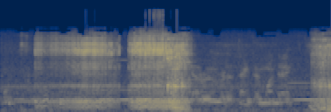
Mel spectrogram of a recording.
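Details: An adult snoring: loud, harsh, rattling snores on two inhalations, with talk and room noise in the background.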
